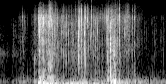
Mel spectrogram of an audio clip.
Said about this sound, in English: Okay, so it is sandwich time, audience. Now, does this make a crunch too? Let's see. All right, well, let's find out. I should say, let's hear.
